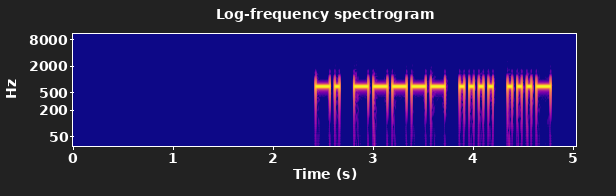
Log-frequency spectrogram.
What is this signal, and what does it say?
Morse code, heard as a keyed tone, about 25 wpm, 700 Hz. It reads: N0HV
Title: USA Call Signs - 4 Characters - Repeated 3x - 25wpm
